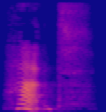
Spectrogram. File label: "hat", British English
